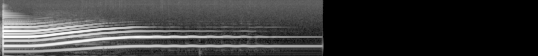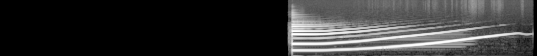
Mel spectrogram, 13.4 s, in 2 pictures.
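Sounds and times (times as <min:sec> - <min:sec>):
dry lounge guitar effect in E: 0:00.0 - 0:04.0, 0:10.4 - 0:13.3.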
